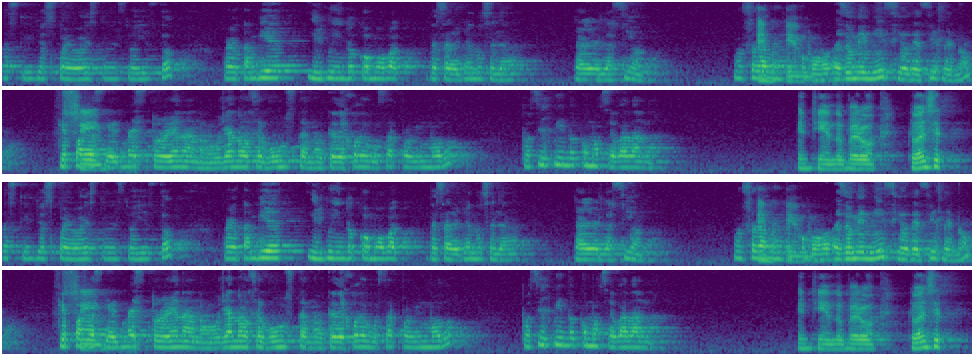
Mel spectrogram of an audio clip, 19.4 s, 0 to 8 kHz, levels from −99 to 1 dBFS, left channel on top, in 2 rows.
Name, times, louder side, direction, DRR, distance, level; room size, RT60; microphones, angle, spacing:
voice 1, 0.0-1.8 2.2-4.0 4.3-5.2 5.7-6.4 7.3-9.7 10.3-14.2 14.9-16.2, right 1 dB, 30° right, 6 dB, 2.1 m, -31 dB
voice 2, 7.5-8.1 10.5-10.7 17.7-19.1, left 2 dB, 25° left, 10 dB, 0.9 m, -30 dB
23.5 x 21.5 x 7.3 m, 0.68 s
head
